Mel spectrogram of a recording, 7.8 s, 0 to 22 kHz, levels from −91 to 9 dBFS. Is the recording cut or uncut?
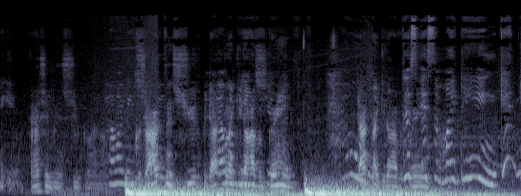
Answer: uncut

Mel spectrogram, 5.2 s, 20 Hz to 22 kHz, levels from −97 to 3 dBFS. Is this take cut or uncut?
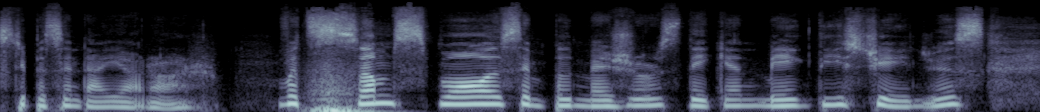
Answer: cut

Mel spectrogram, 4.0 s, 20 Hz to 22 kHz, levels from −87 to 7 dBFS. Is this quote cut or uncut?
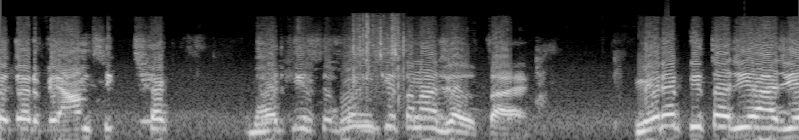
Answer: cut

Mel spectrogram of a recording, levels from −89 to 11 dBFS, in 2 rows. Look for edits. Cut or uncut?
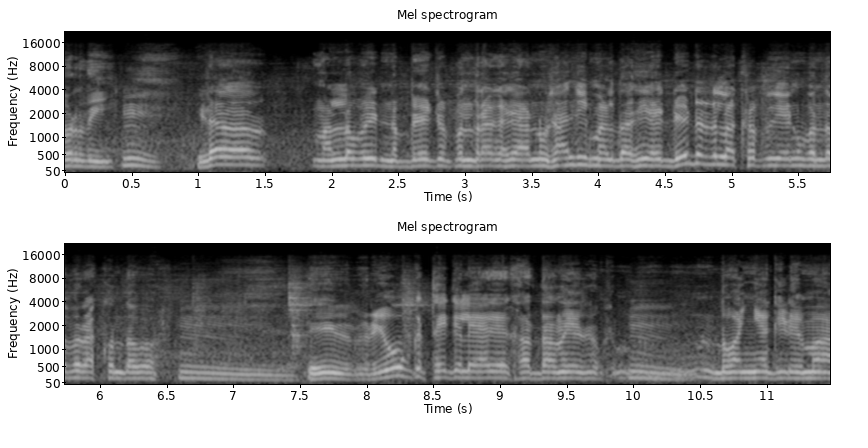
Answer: uncut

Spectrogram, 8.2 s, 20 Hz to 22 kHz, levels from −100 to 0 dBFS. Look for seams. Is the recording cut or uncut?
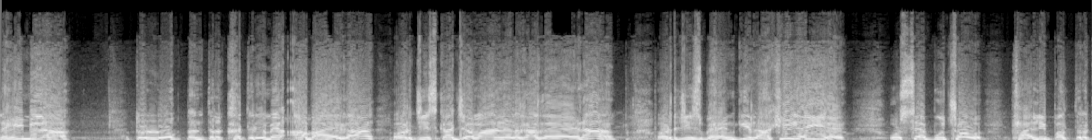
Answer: cut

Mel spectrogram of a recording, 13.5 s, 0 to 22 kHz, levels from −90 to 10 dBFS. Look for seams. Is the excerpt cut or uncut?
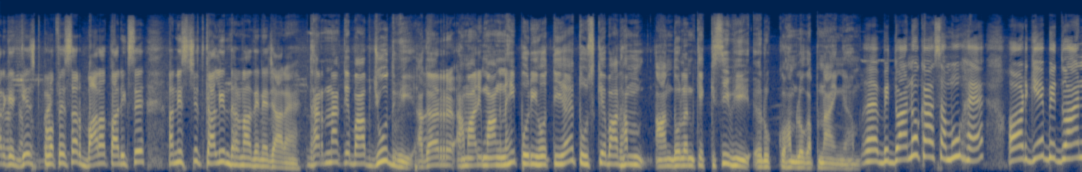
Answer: cut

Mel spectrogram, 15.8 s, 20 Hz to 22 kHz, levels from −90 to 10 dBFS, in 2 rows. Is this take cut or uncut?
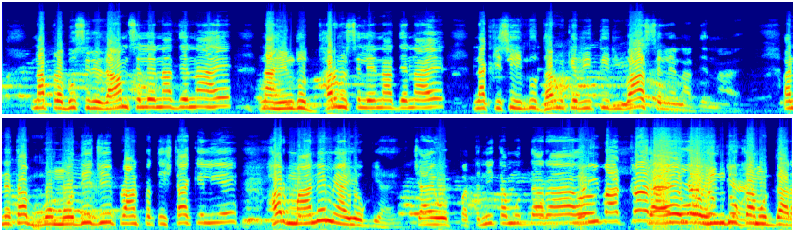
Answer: uncut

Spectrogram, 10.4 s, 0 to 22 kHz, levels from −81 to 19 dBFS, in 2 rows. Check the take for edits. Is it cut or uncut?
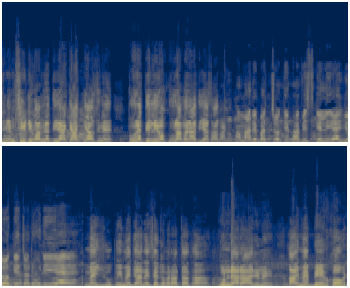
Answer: cut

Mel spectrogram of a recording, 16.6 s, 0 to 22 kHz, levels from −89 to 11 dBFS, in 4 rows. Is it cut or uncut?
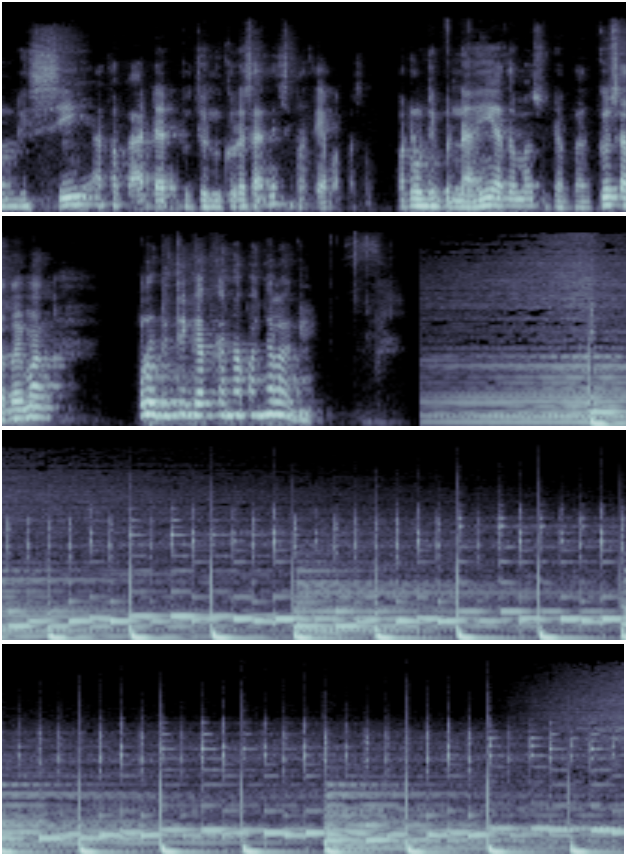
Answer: uncut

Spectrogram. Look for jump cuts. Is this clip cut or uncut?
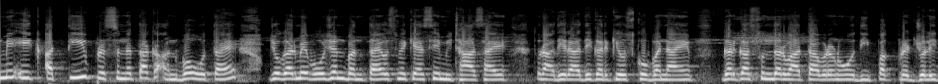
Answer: cut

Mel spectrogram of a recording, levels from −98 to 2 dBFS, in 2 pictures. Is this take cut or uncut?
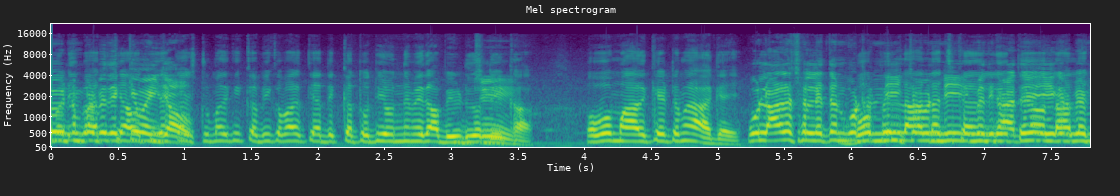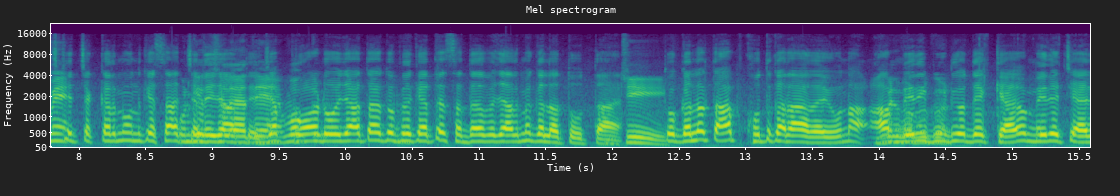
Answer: uncut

